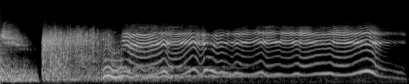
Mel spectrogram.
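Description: A cartoon woman wails and sobs loudly.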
